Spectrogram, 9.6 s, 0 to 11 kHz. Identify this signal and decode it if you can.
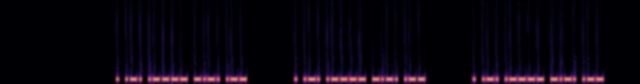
Morse code, heard as a keyed tone, about 34 wpm, 700 Hz. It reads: ER1CW ER1CW ER1CW
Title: DXCC-100 Call Signs - 5 Characters - Repeated 3x - 35wpm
